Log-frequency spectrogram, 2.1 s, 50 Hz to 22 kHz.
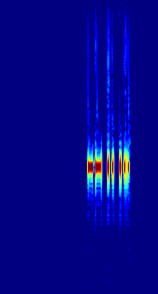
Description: Morse code, heard as a keyed tone, about 47 wpm, 700 Hz. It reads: MIS
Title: Prefixes and Suffixes 45wpm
